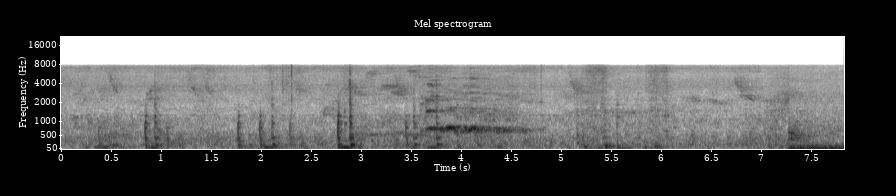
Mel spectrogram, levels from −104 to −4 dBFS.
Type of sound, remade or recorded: recorded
